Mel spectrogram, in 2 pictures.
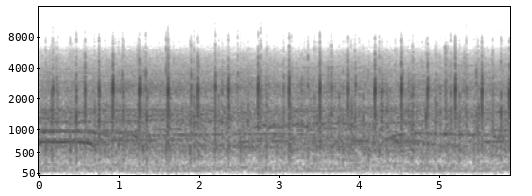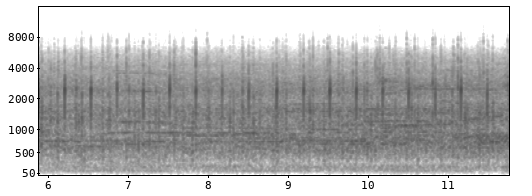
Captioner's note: cheers and applause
